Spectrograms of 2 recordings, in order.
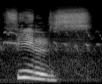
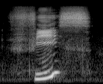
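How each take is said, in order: First: The word is said with an L sound. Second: The word is said without an L sound. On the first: It helps you remember the silent letter when writing. "tu vas dire fils, fils. Comme ça, tu es sûr de ne pas oublier le L" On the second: This is the normal way to say the word. "Il y a un L qu'on n'entend pas. On dit fils"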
